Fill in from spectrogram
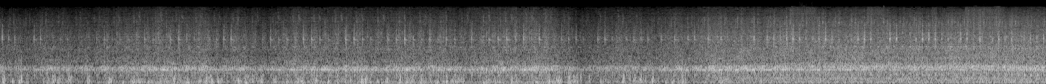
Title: engine noise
